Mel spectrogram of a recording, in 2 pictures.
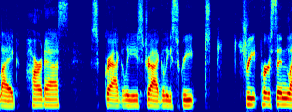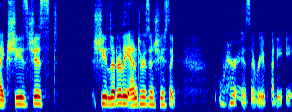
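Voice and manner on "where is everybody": put-on teary voice, quieter. Mocking an actress's performance as a tough street kid: imitating Claire Danes near tears. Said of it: "constantly on the verge to cry".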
